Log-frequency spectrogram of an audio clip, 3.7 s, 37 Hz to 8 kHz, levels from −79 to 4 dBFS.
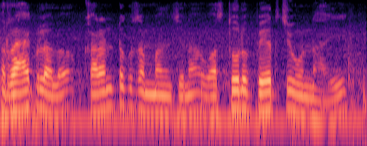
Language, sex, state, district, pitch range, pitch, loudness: Telugu, male, Telangana, Mahabubabad, 115-135 Hz, 125 Hz, -19 LUFS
